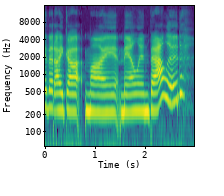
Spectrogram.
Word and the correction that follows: ballot: So how do you say it? – Ballot. – Ballot. – I mean, if you're a regular American, you'll just say ballot. But it's not ballad.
